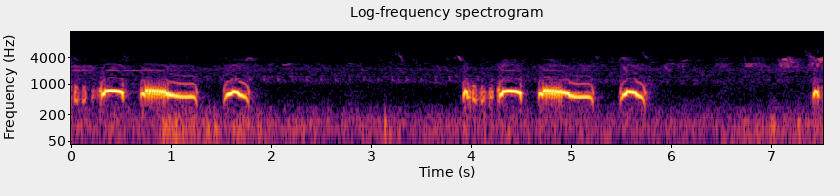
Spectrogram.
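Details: Spotted dove kept as a decoy to lure birds into a trap, repeating hoarse phrases of a short coo, a long sliding coo and a final rounded coo, with faint rustling in the background.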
